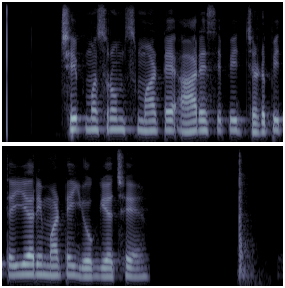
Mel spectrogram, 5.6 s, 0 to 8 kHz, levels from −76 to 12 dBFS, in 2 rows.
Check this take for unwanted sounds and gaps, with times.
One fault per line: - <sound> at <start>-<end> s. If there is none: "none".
- thud at 5.2-5.5 s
